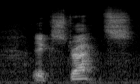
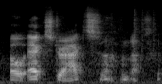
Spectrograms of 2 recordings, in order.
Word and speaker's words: extracts: Extracts. Extracts. I put the emphasis on the wrong syllable.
